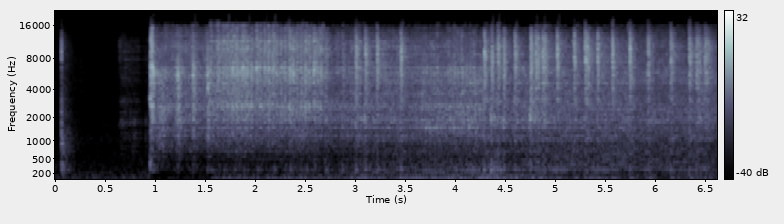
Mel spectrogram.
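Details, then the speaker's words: ATV single-cylinder fitted with new $22 Mighty Max 100 CCA battery: quiet key-on, instant catch, then a steady even idle; clean healthy normal engine start. "Yeah, we like that sound. We like that sound a lot."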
